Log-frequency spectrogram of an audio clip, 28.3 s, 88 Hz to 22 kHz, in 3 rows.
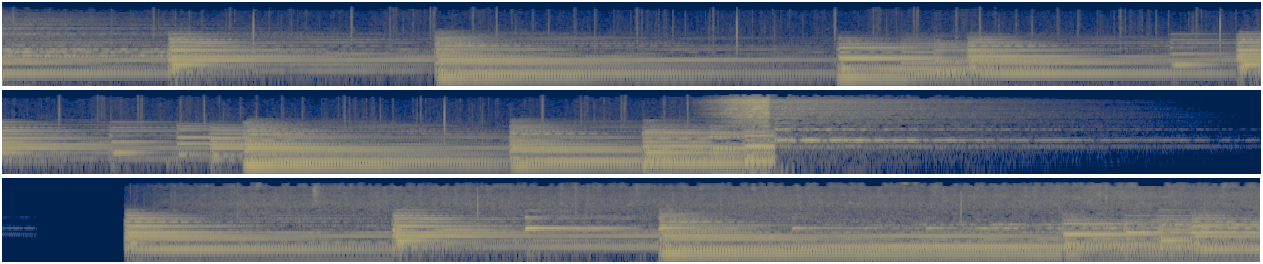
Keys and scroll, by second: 15.1 ctrl+s, 16.0 ctrl+s, 16.6 ctrl+space, 18.9 ctrl+s.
